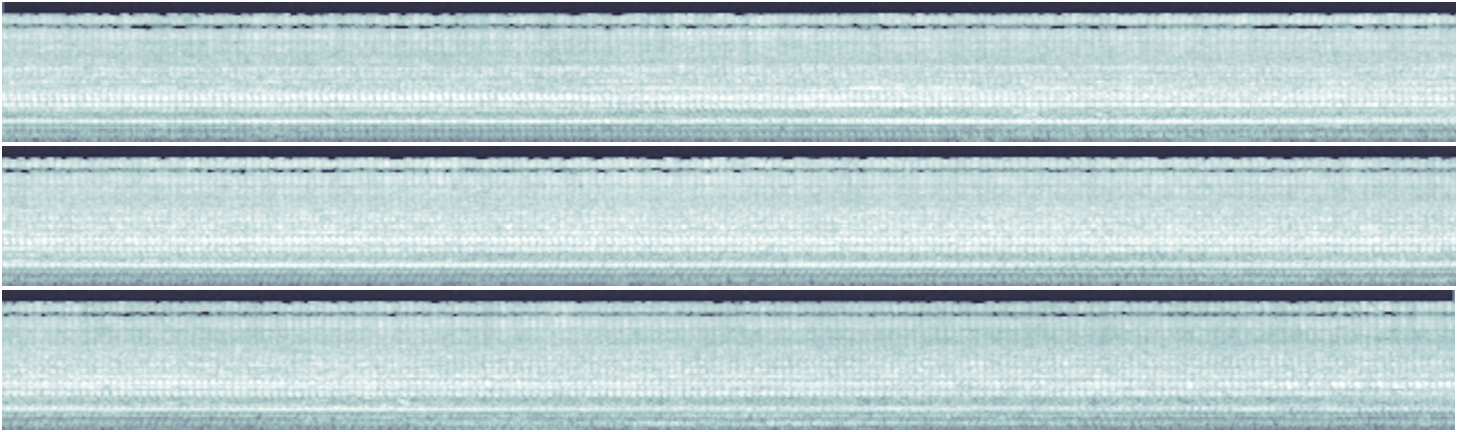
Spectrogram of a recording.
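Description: Fiber opening machine for pillow filling running steadily: a continuous motor hum with a steady mid-pitched whine that holds unchanged throughout.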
